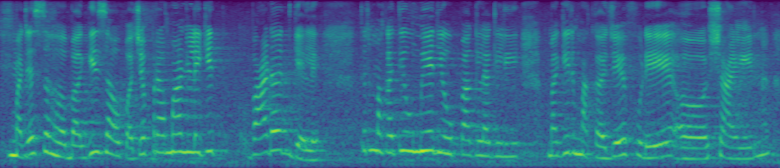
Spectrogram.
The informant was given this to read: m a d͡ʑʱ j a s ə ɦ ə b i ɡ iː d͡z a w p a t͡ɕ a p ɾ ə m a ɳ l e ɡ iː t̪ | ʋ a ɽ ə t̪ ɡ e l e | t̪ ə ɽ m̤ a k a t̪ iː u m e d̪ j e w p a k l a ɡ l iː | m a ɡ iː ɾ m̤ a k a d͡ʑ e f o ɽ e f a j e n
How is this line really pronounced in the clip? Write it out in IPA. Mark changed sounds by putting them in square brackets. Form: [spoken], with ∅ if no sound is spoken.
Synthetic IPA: m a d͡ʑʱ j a s ə ɦ ə b [a] ɡ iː d͡z a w p a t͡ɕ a p ɾ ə m a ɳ l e ɡ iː t̪ | ʋ a ɽ ə t̪ ɡ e l e | t̪ ə [ɾ] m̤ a k a t̪ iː u m e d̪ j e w p a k l a ɡ l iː | m a ɡ iː ɾ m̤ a k a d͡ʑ e f [u] ɽ e [ɕ] a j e n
